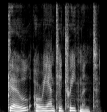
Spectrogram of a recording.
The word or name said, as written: goal oriented treatment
